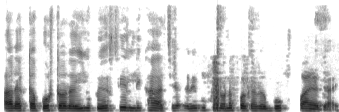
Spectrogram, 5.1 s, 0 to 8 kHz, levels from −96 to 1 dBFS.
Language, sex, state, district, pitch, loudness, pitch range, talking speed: Bengali, male, West Bengal, Jhargram, 150 Hz, -17 LUFS, 145-160 Hz, 190 wpm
